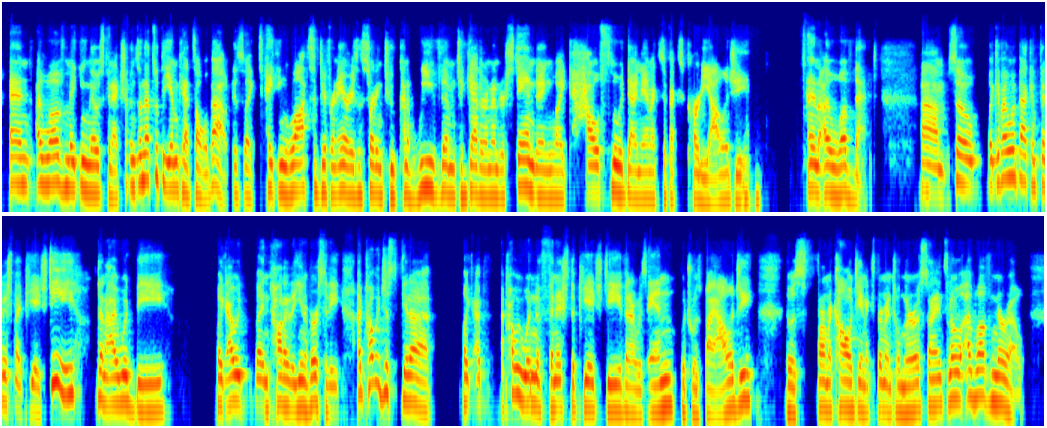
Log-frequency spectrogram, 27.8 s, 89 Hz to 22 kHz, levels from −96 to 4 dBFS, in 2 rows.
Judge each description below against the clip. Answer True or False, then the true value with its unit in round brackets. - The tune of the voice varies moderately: True (4.0 semitones)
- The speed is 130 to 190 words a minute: False (205 wpm)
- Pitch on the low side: False (155 Hz)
